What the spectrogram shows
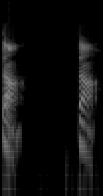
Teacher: जीभ का जो हमारा अगला हिस्सा ऊपर के दांतों के पिछले हिस्से को छूता है · तो ये जीभ हमारी दांत से टकरा रही है और दांतों से टकराने की वजह से इन्हें दंत व्यंजन हम कहते हैं।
